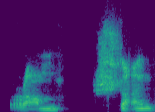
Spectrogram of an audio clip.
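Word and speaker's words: Rammstein: everybody knows hamstein and the special way that they pronounce like rum shine always looks like typical German way it's uh we don't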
